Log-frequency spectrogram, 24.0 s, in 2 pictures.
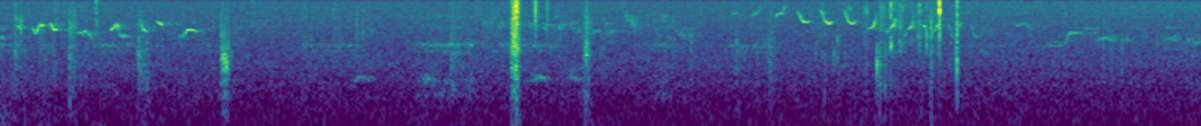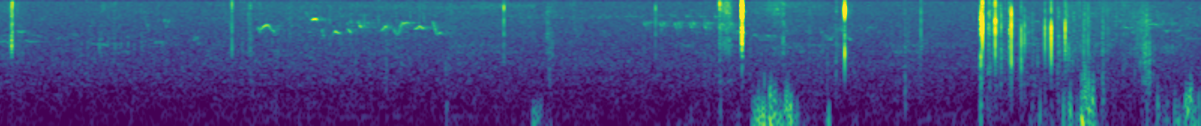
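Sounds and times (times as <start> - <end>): small birds chirping: 0.0 - 17.2, 18.2 - 24.0.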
